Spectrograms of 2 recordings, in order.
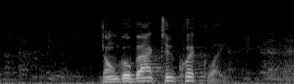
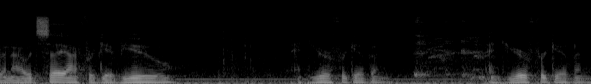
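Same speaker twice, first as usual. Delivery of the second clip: low, hushed and tender, softer throughout; soft sermon voice; 10 semitones lower, 9 dB quieter than usual. Acted. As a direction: speak forgiveness gently to the crowd, almost hushed. Softly offering forgiveness to the audience.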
